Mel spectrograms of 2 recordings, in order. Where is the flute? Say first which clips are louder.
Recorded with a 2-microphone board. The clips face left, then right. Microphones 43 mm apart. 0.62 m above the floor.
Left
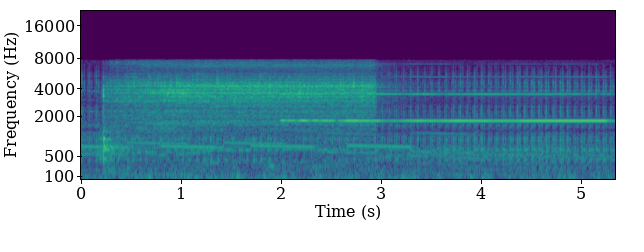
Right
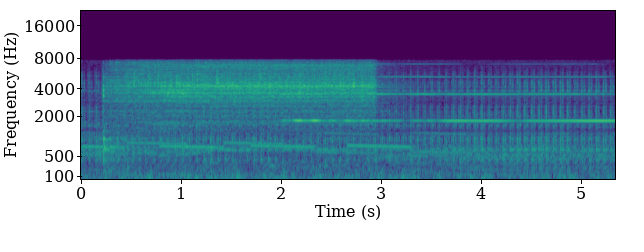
Left 1 dB; 15° left (ahead or behind), 2.5 m.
